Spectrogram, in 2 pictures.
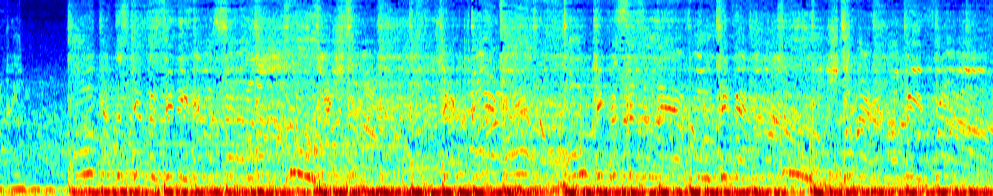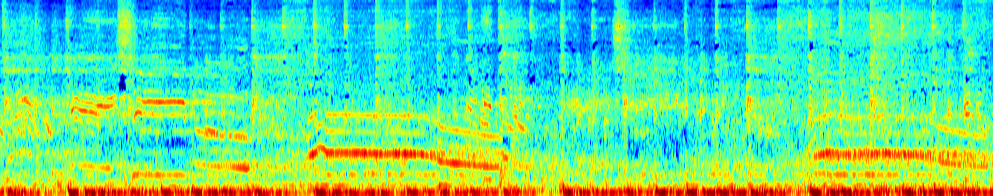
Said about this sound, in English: But he was there for the crowd, like, and to hear the crowd, like, you can really hear them get behind him.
